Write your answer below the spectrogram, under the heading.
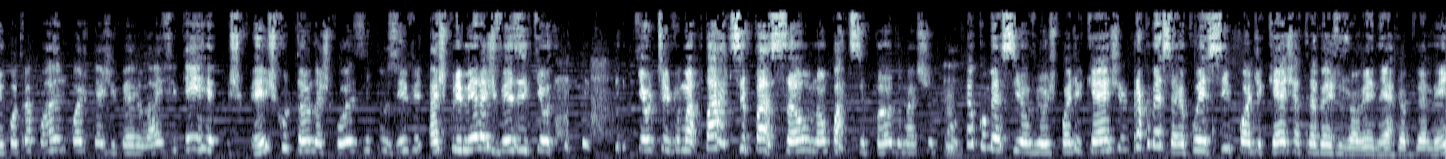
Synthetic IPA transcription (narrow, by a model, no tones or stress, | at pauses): ĩkõt̪ɾapɔhd̪ɐd͡ʒɪpɔd͡ʒɪkɛʃt͡ʃɪɪvɛlʊlaɪfikejeʃheiʃkut̪ɐ̃nd̪ʊɐskojzɐzĩkluzivɪɐspɾimejɾɐzvezɪzẽkɪewẽkɪewt͡ʃivɪũmɐpaɾt͡ʃi̥sipasɐ̃w̃nɐ̃w̃paɾt͡ʃi̥sipɐ̃nd̪ʊmɐst͡ʃipʊewkõmesejɐoviɾʊspɔd͡ʒikɛʃt͡ʃɪʃpɾɐkomesaewkõɲesipod͡ʒikɛʃt͡ʃɪat̪ɾavɛzd̪ʊʒɔvẽẽnɛɾd͡ʒɪɔbviɐmẽ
